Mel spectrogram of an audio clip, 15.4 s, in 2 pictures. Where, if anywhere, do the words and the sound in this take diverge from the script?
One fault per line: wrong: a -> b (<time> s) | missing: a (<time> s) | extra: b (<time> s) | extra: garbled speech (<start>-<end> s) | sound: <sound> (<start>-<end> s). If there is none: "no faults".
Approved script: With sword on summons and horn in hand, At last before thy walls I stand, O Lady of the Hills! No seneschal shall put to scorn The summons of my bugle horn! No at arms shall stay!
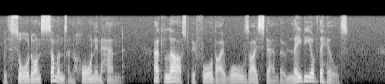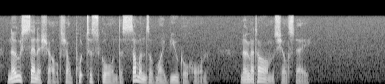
no faults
